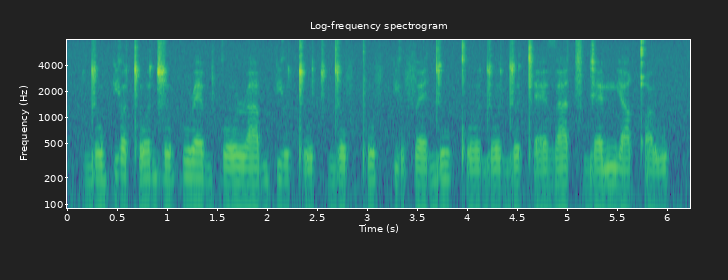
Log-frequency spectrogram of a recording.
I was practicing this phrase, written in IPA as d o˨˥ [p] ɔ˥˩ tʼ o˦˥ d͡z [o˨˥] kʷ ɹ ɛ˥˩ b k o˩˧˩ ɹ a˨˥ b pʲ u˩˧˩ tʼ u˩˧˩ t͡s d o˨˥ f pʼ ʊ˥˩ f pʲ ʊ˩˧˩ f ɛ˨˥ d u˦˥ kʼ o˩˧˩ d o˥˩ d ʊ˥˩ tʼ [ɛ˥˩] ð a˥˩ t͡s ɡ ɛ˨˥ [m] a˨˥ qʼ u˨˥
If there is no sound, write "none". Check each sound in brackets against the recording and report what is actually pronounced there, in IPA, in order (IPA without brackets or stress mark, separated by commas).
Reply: pʲ, o˨˥, ɛ˩˧˩, mʲ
